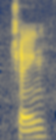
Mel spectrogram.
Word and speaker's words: Chang: Tell me which one's right, Chang beer or Chong beer? Chang. Yeah, I think we always call it Chang. I think we call it Chang, but I think it's actually pronounced Chong. Chong.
